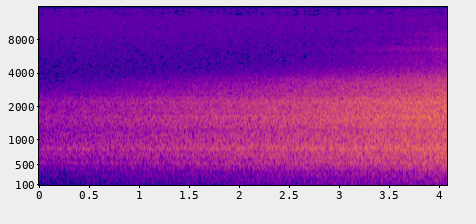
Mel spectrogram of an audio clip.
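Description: A hiss-like noise swell that grows steadily louder all the way through, with no pitch to it.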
